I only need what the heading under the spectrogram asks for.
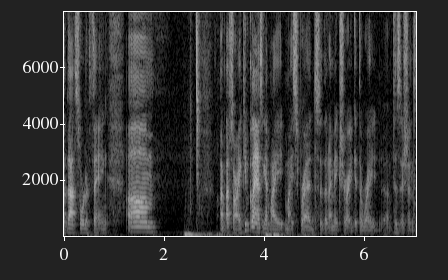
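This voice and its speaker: A woman with a low speaking voice giving a chatty, rambling tarot reading to live viewers, with lots of fillers and restarts. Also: vocal fry, bright, forceful tone. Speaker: tarot reader.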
